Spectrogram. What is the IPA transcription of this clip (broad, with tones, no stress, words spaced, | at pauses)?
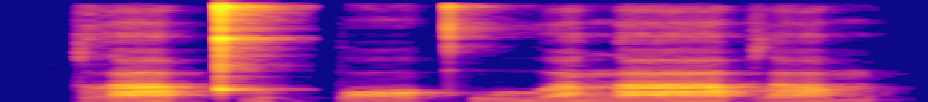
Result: praː˥˩p̚kʰlu˨˩k̚ pɔː˦˥kʰwu˩˦a̯naː˦˥ pla˦˥m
